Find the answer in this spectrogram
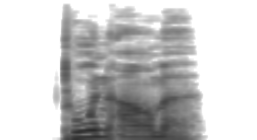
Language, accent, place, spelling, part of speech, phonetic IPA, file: German, Germany, Berlin, Tonarme, noun, [ˈtonˌʔaʁmə], De-Tonarme.ogg
- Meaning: nominative/accusative/genitive plural of Tonarm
